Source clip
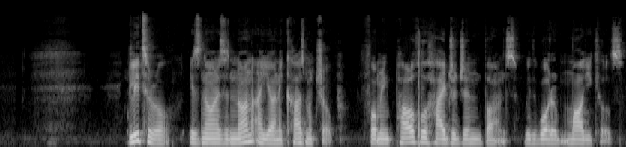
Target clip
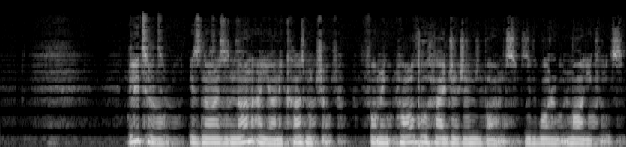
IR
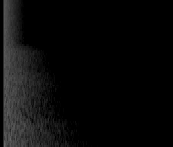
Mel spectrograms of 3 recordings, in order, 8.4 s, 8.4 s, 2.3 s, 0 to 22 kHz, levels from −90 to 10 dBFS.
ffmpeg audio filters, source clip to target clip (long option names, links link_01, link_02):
-filter_complex "[0:a]lowshelf=frequency=470:gain=-4,bandreject=frequency=50:width_type=h:width=6,bandreject=frequency=100:width_type=h:width=6,bandreject=frequency=150:width_type=h:width=6,aecho=1:1:204:0.119,asubboost=boost=7:cutoff=140,asettb=1/sr,asplit=3[link_01][link_02][link_03];[link_01]atrim=end=4.314[link_04];[link_02]atrim=start=4.31:end=5.39,asetpts=PTS-STARTPTS,afade=type=in:duration=0.004:curve=qsin,afade=type=out:start_time=1.076:duration=0.004:curve=qsin,aecho=1:1:6.4:0.62,atrim=end_sample=47628[link_05];[link_03]atrim=start=5.386[link_06];[link_04][link_05]acrossfade=duration=0.004:curve1=hsin:curve2=qsin[link_07];[link_07][link_06]acrossfade=duration=0.004:curve1=qsin:curve2=hsin,afftfilt=real='re*eq(mod(floor(b*sr/1024/280),2),0)':imag='im*eq(mod(floor(b*sr/1024/280),2),0)':win_size=1024:overlap=0.75,volume=6.5dB"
